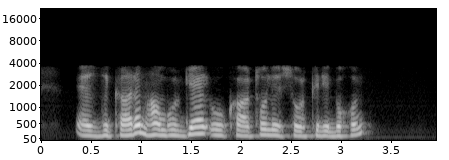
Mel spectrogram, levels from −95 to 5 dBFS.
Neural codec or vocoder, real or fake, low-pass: autoencoder, 48 kHz, 32 numbers a frame, DAC-VAE, trained on Japanese speech; fake; 3.6 kHz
